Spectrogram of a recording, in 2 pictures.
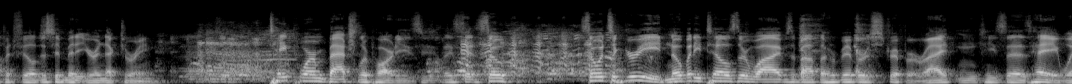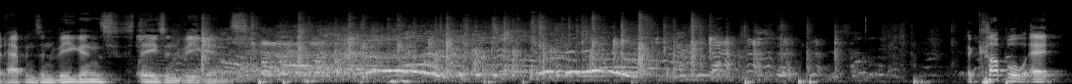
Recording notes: Pun-Off Dinner 2019. Our first ever live audience recording!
